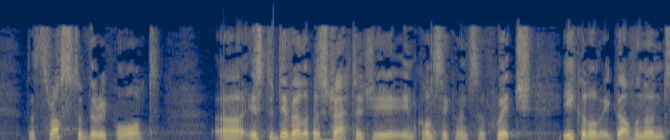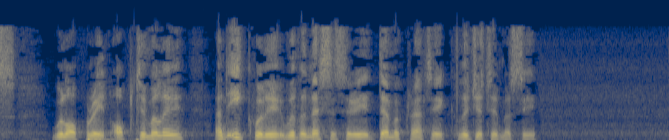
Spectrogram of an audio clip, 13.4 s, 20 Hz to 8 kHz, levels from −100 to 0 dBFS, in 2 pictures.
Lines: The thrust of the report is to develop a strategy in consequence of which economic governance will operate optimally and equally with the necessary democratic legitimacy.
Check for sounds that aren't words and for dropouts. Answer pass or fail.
pass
